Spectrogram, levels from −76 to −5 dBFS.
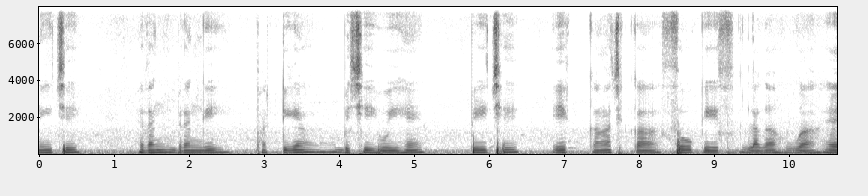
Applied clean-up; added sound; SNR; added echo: none; none; none; none.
